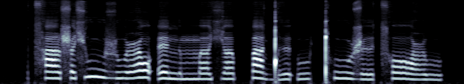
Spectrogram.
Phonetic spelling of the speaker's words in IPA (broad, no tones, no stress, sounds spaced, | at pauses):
t͡sʰ aː ʂ ɐ ɕ uː ɮ uː ʕ ɔ ʔ ɛ ŋ ɘ mː ɐː ç ɐː pː a ɡ͡ǃ ɘː ʔ uː ǃʰ uː ʐ ɘː t͡sʰ ɔː ʕ u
